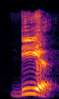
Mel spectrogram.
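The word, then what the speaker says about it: deer: டியர் Mann, டிஇஇஆர் டீர் உச்சரிக்கக்கூடாது, டியர் டிஇஇஆர் டியர்.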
